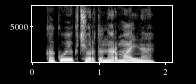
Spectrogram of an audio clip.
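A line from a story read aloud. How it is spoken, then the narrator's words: Barked. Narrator (Russian): рявкнул Степан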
